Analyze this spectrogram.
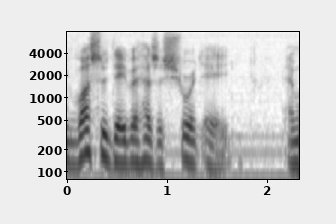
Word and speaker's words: Vasudeva: and when we say Vasudeva has a short aid and when we say Vasudeva it means Krishna his son with a long a o Lord o my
